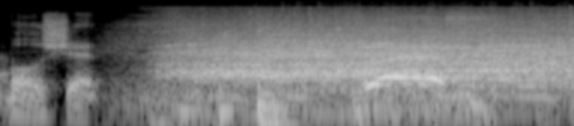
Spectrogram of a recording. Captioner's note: audience applauding, cheering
